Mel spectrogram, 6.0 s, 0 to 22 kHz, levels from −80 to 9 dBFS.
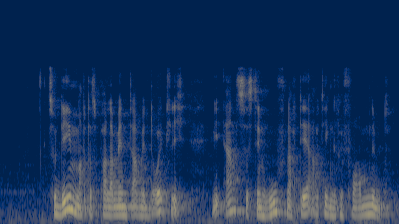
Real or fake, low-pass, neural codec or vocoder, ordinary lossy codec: fake; 7.2 kHz; codec, 24 kHz, 3.1 kbps, DualCodec; none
